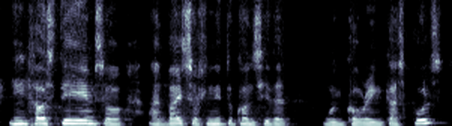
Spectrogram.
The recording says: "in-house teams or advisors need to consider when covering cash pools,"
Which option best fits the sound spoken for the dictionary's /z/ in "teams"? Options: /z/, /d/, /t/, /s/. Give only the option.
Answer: /s/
